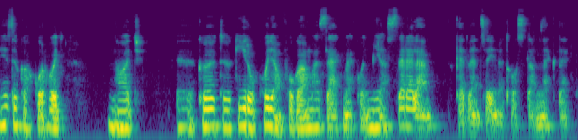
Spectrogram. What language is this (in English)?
Hungarian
